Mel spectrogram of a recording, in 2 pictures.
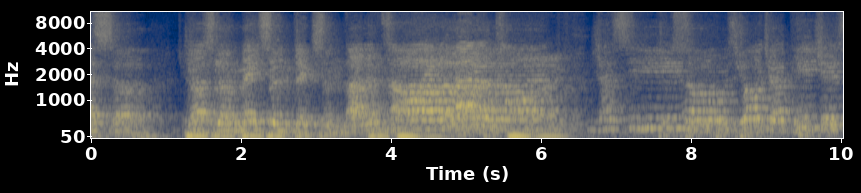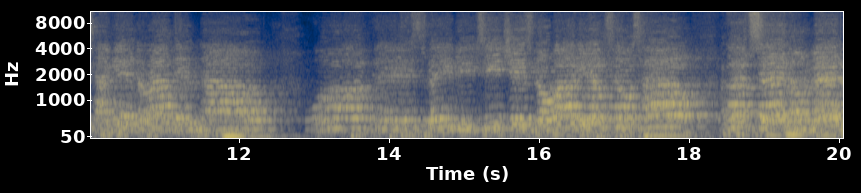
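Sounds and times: boys singing together: 0.0s - 20.0s.

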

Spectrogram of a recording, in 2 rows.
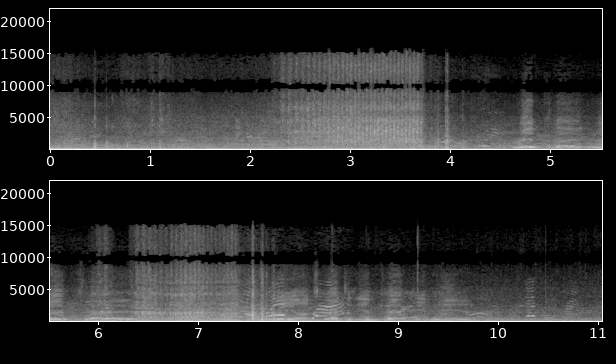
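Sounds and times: indistinct voices talking: 1.2s - 11.0s.

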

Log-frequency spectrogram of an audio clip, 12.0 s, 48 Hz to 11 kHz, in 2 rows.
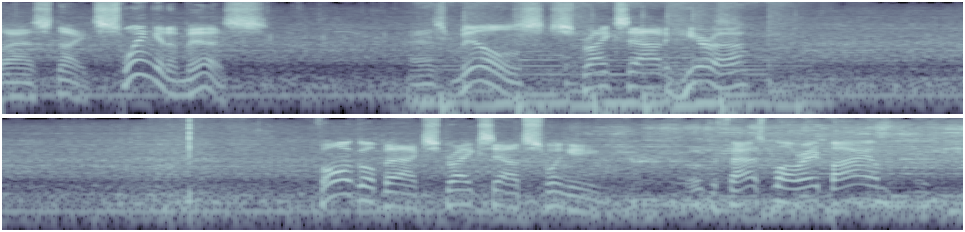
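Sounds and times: ballpark background noise: 0.0s - 3.3s.

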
